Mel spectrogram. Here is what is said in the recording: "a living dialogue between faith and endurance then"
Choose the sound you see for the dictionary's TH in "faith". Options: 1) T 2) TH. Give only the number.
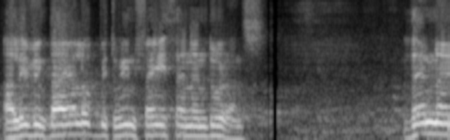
2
